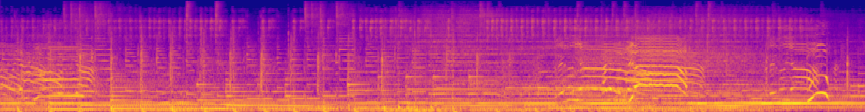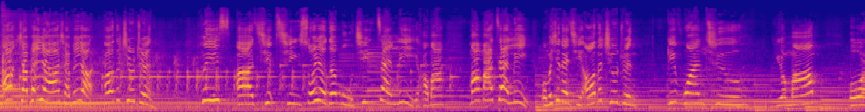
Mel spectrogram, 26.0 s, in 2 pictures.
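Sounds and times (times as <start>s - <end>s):
whoops and shouts: 0.0s - 1.6s, 8.3s - 10.8s
audience clapping and cheering: 0.0s - 13.0s
steady sustained music: 0.0s - 25.9s
speech: 18.0s - 19.7s, 20.5s - 25.9s.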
